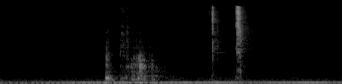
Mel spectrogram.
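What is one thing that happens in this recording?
A small metal part clicks and rustles between fingers.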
